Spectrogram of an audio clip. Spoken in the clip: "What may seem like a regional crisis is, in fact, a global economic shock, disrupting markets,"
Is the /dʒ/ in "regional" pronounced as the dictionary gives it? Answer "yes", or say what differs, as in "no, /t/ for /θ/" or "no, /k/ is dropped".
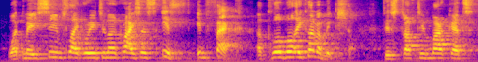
yes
